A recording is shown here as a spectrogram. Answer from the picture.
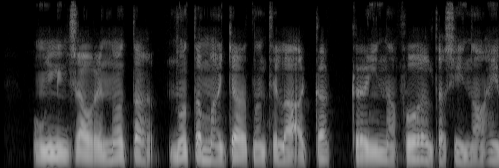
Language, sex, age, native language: Icelandic, male, 18-19, Icelandic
